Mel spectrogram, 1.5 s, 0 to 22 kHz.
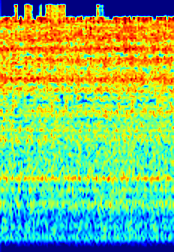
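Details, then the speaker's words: Honda Accord V6, first start after the engine was reinstalled with new oil seals including the rear main seal: an even, steady idle with no knocks, ticks or misses. A check-engine light flashed, then went out. It sounds good, with some minor oil leaking still seen. "so let's go see what's happening on the engine side so there it is the engine is running right now"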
